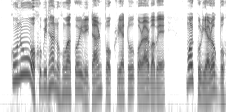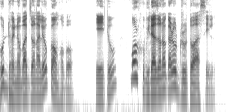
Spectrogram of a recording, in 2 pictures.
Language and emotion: Assamese, happy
